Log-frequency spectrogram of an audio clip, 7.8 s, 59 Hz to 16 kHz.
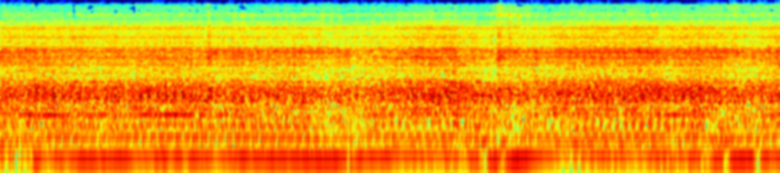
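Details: Ford NAA Golden Jubilee tractor (1953/1954), parked over 20 years, spark restored by fixing battery connection: steady low thump with a faintly wavering beat, running only on fuel poured into the intake; owner suspects clogged fuel line.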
